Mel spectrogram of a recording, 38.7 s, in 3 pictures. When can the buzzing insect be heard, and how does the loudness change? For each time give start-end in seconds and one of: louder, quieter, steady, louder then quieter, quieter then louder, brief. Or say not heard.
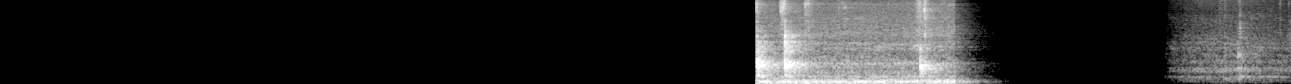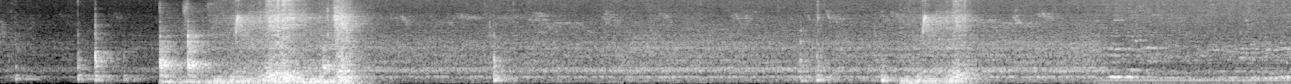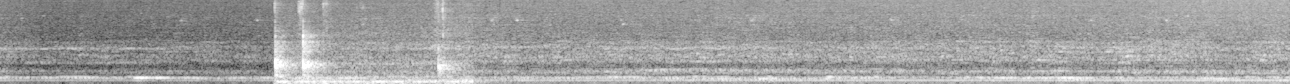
11.7-38.6 louder.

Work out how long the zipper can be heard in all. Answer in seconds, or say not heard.
2 s.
